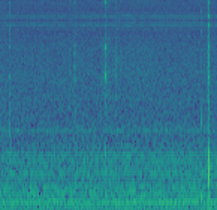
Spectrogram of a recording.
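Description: Carving knife cutting into a small wooden figure, a couple of faint clicks over a steady low hum.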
